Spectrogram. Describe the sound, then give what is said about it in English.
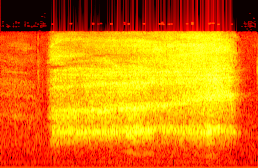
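A forceful exhale through pursed lips during a breathing demonstration, one long, steady airy hiss of about two seconds that starts and stops abruptly. “So look at how I breathe with the air coming out.”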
